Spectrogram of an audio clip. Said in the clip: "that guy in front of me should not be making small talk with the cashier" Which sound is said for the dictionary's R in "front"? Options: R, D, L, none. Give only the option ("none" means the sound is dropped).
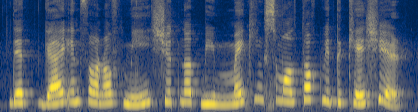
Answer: none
